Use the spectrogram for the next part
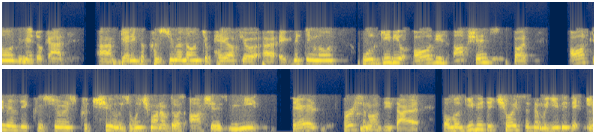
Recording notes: This is an excerpt from that phone interview.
